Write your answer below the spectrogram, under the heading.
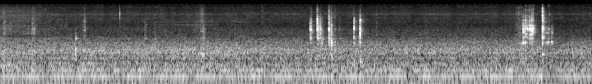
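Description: Light clicks and rattles of a circuit board and its metal chassis being handled and wiggled to free the board, with a flurry of clicks about four seconds in and another near the end. A low steady hum runs underneath.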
